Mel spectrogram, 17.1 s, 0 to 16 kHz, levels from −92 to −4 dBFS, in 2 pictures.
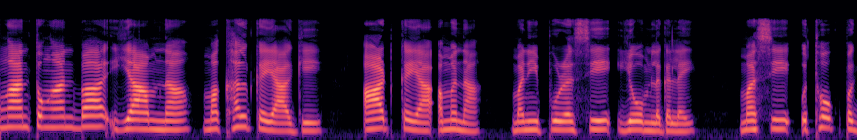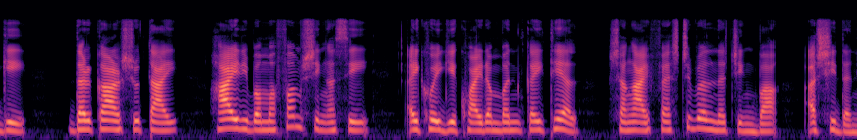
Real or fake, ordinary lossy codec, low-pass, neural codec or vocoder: real; none; 9.9 kHz; none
